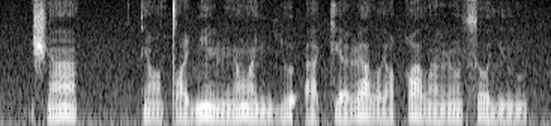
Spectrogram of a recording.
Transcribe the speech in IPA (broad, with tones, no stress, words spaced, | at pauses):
ʃã˧˥˧ | tẽ˨ tˤɛ˨ʎĩ˥˨ɭĩ˩˥ lˠã˨ɲʎʊ˧˥˧ʔa˨˩˦ kʲa˨˩˦ɭɛ˥˨lˠ jɔ˩˥qʷi˥˨lˠã˨ɭõ˥˨ so˥˨lʲũ˨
